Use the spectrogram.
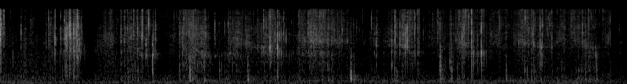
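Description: Two hands press, rub and crush a pile of small, solid, pale-yellow dry soap flakes between thumbs and fingertips on a rubber mat. It makes dense, bright, crisp crunching and crinkling in overlapping bursts with a few sharp snaps, with almost no low end. The flakes break up with a steady dry crackle.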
